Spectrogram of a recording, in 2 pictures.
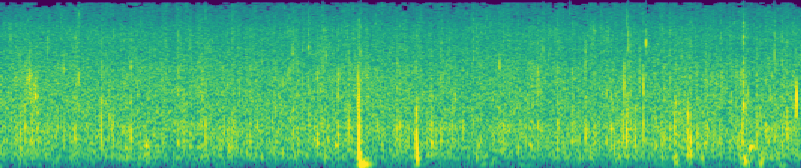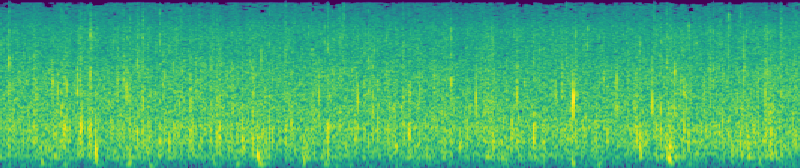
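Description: Steady rain falling, a constant hiss with a scattered patter of individual drops. Two louder sharp taps come about two and a half seconds in.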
